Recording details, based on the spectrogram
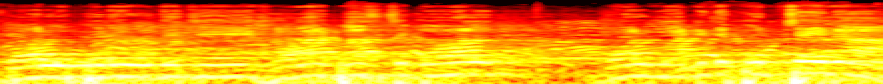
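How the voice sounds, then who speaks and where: A man giving excited live football commentary, calling the play in short exclamatory bursts. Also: high-pitched, normal speed, recorded from a distance. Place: outdoor football ground. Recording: echoey PA sound from afar, loud outdoor crowd. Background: loud crowd and outdoor noise.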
